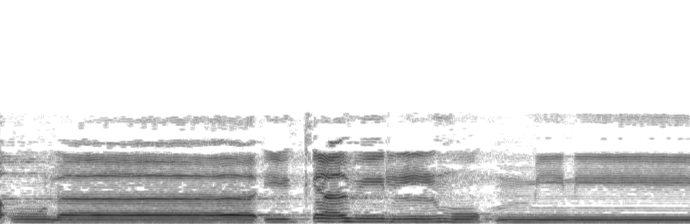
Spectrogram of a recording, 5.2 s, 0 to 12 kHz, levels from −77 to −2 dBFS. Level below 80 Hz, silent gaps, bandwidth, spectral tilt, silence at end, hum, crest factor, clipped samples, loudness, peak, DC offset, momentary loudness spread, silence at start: -64 dBFS; none; 6.2 kHz; -6 dB/octave; 0 s; none; 16 dB; under 0.1%; -22 LUFS; -6 dBFS; under 0.1%; 8 LU; 0 s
